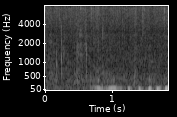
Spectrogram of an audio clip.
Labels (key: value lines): label: biophony
recorder: SoundTrap 300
